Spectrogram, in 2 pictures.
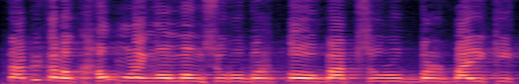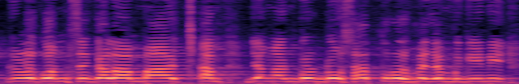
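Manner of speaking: loud, high, laughing into a rebuke; booming sermon rebuke; preaching at full force. Acted. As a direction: hammer the call to repent.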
